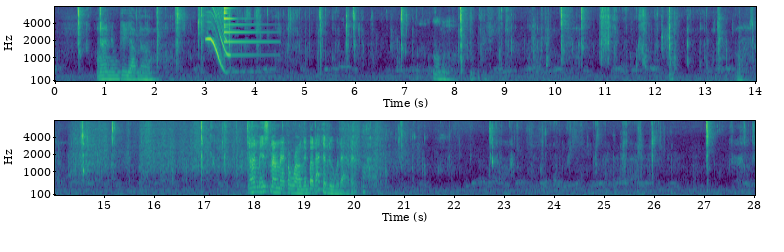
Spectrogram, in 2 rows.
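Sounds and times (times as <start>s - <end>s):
person chewing: 2.0s - 15.4s, 20.6s - 28.0s.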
